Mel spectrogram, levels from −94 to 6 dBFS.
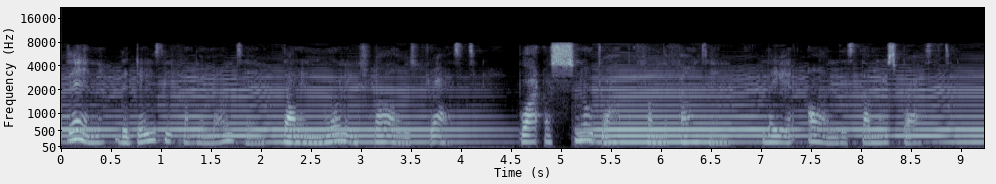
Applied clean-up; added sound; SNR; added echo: neural mask model RNNoise.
